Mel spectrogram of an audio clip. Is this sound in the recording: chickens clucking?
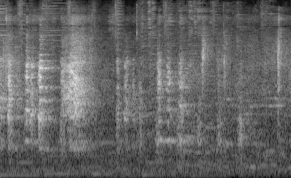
yes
